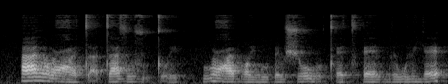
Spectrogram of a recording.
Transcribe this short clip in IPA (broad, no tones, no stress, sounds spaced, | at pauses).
a l ɔ ʊ̯ ʕ ɐ t a̰ t a z u z ṵ t o̰ ɪ̯ | u ʕ ɐ b ɔ ɪ̯ w u ʔ ɘ l ʃ o w o̰ tʼ ɛ t͡sʼ ɛ l b ɘ w ɨ j ɛ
